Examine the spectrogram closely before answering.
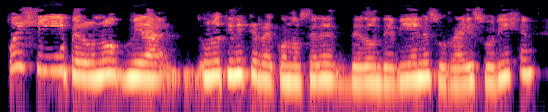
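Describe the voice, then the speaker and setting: A woman's voice: a little high, a little slow, muffled recording. A woman, a marketing coach chatting casually as a guest from her home. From northwestern Mexico. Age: 30s. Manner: chatty, animated, laughs easily. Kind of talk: casual interview chat.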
